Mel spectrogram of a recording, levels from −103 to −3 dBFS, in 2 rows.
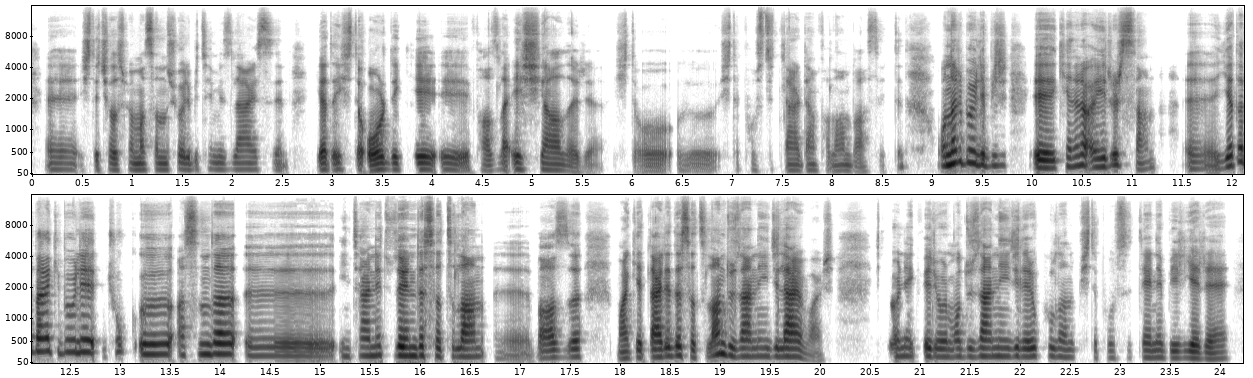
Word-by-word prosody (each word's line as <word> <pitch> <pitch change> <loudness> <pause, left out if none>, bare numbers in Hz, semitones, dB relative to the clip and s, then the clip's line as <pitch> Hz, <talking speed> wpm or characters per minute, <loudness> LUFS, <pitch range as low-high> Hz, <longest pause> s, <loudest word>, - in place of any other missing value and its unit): Eee, 130 -1 -12
işte, - - -10
çalışma 125 +1 -7
masanı 130 +1 -6
şöyle 130 -1 -7
bir - - -16
temizlersin 135 - -11 0.3
ya - - +2
da, - - -5
işte, - - -5
oradaki, 135 0 +2
eee, 135 -1 -1
fazla 110 -1 -8
eşyaları, 125 -7 -5
işte, - - -23
o, - - -12
ııı, - - -19
işte, - - -20
Post-it'lerden 115 0 -13
falan 110 0 -14
bahsettin. 90 +1 -19 0.3
Onları 255 +7 +7
böyle 235 -6 +3
bir, 215 0 -8 0.3
eee, 165 -1 +7
kenara 200 +6 +1
ayırırsan, 185 - -2 0.3
eee, 145 - -10
ya 205 +2 +2
da 300 -1 +1
belki 280 -3 +4
böyle 265 -1 +3
çok, 140 - -14
ııı, 220 0 +3
aslında, 225 +2 +3
ııı, 95 - -6
internet 185 +3 -4
üzerinde 195 0 +6
satılan, 175 -1 0
ııı, 65 -1 -18
bazı 155 +3 -1 0.3
marketlerde 155 +6 +3
de 195 - +4
satılan 195 +6 +1
düzenleyiciler 175 -2 +2
var. 100 -5 -16 0.5
İşte, - - -29
örnek 180 0 -8
veriyorum 170 -1 -1
o 175 0 -5
düzenleyicileri 175 0 0
kullanıp, 170 -3 -10
işte, 150 - -12
Post-it'lerini 145 +1 -9
bir 145 0 -5
yere 135 -2 -1
165 Hz, 140 wpm, -24 LUFS, 135-190 Hz, 0.5 s, Onları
